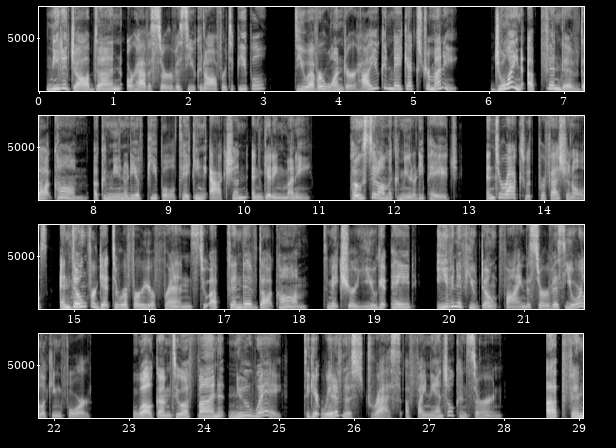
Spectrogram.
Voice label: 外籍英女 宣传片

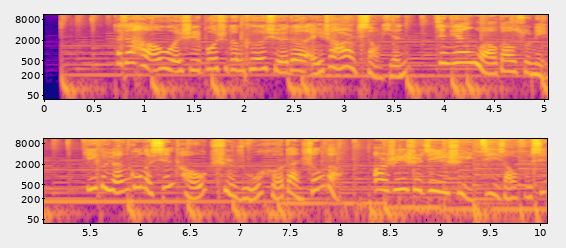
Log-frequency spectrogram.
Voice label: 女 课件 人物旁白

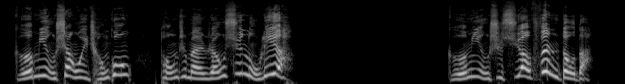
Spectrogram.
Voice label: 角色 正义男童

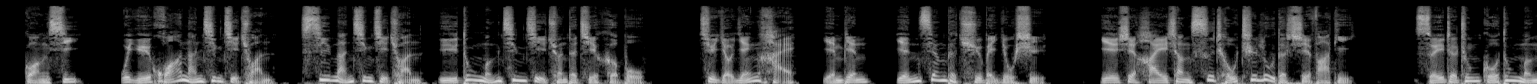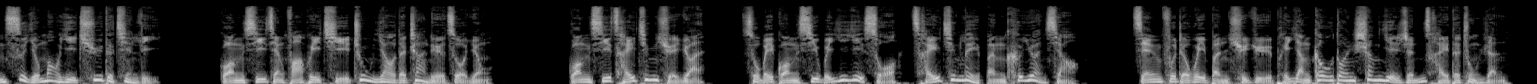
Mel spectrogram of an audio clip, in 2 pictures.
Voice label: 男 学校 宣传解说稿, 配音案例; 广西财经学院宣传解说稿

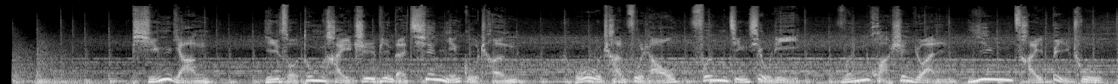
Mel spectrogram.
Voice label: 男 地区宣传; 顺溪镇

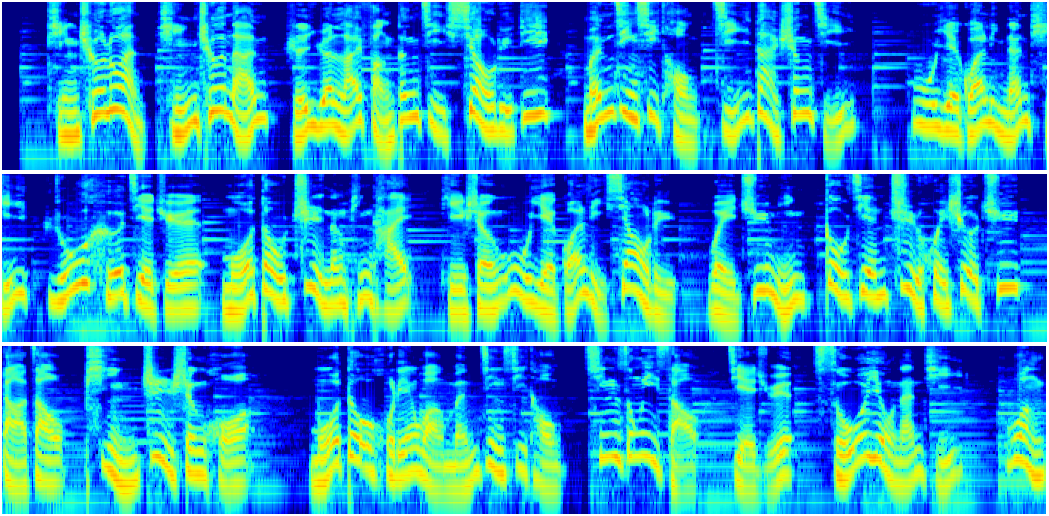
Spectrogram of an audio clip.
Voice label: 动画文案; 魔豆智能科技

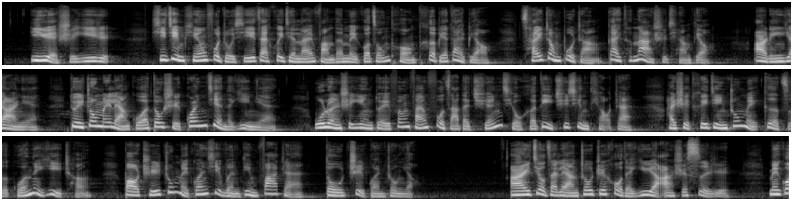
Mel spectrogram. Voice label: 女 新闻样, 国语女声配音; 全能配音

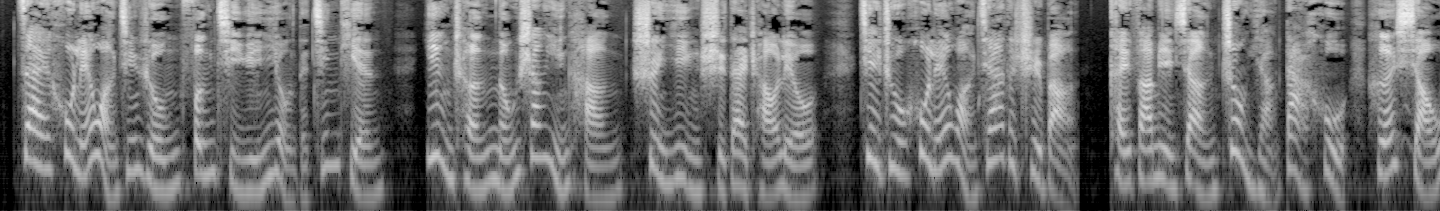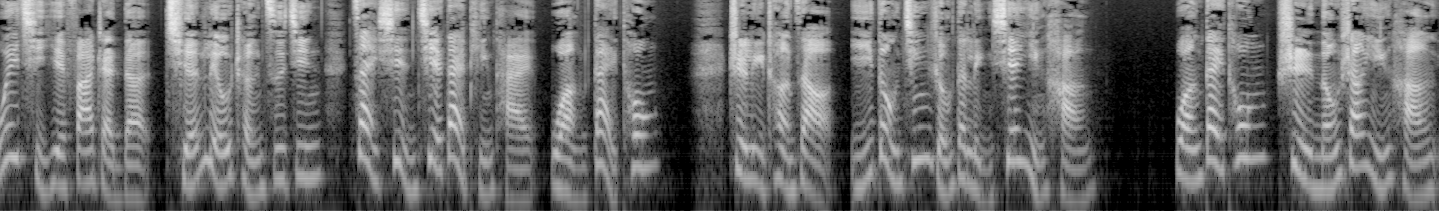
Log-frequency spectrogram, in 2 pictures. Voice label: 女 企业 金融 互联网; 农商 借贷平台

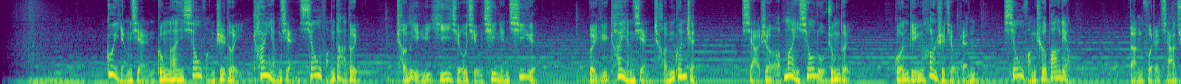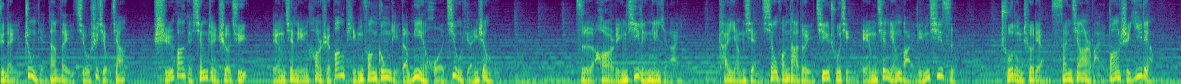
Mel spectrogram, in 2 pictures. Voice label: 男,大气

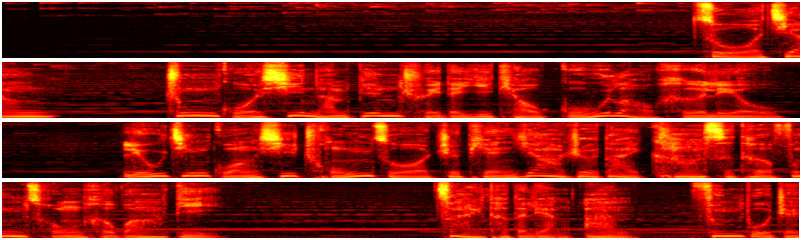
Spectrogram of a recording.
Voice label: 专题 大气; 左江花山岩画节选

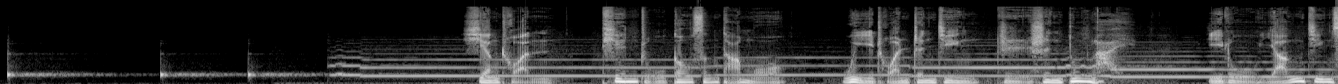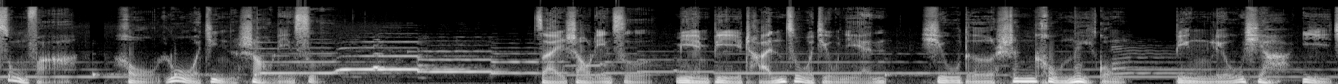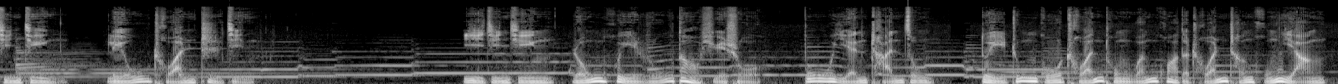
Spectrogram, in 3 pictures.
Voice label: 男 纪录片 厚重 典雅 禅意悠悠, 国语男声配音, 磁性浑厚抒情; 易筋经

